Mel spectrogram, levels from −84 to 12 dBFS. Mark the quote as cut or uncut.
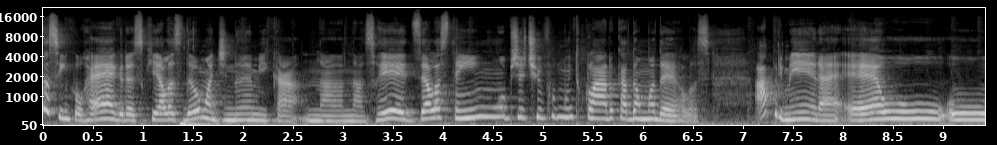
uncut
